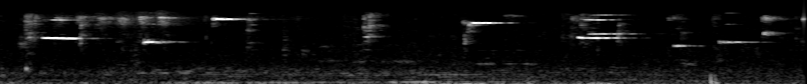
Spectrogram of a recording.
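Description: Forest birds calling: a series of short, high whistled notes and chirps at changing pitches, coming one after another with brief gaps.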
